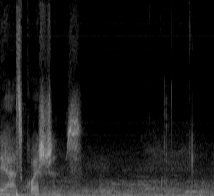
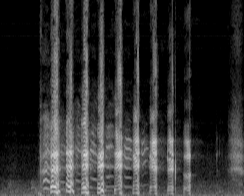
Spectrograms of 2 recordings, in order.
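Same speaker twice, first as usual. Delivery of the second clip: high, loud burst of laughter; 15 dB louder than usual. Real, not acted. Big laugh.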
